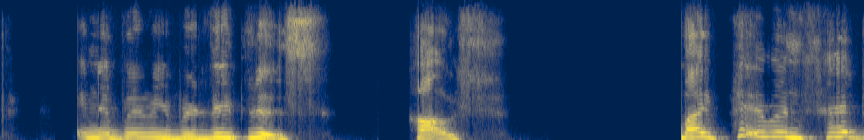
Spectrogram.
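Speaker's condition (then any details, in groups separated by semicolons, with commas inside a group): Slurred speech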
